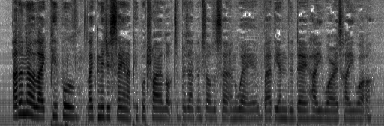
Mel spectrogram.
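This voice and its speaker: A woman's very fast speech with hardly any pauses and fairly even intonation, with music in the background. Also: medium pitch for a woman. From England, Nigerian heritage. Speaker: university student. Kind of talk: casual chat.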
